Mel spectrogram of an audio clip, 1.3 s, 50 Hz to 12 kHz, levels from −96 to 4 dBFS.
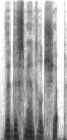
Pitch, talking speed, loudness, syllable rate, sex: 100 Hz, 135 wpm, -16 LUFS, 4.2 syllables/s, male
